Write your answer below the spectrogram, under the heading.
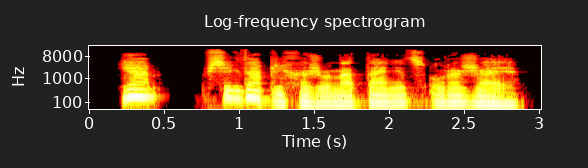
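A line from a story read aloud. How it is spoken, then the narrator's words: Calm. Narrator (Russian): спокойно сказала госпожа Флитворд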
